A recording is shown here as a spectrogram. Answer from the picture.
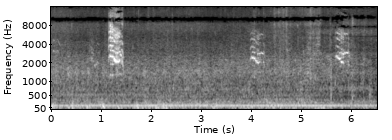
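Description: Seabirds calling over the trawler, three short high-pitched, wavering calls about a second in, about four seconds in and near the end. Under them a boat engine hums steadily at idle.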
